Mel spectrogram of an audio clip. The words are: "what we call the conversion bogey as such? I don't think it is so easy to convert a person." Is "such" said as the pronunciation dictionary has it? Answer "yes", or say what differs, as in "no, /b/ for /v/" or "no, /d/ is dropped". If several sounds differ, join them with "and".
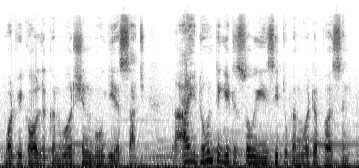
yes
